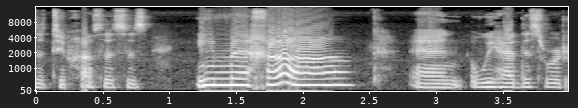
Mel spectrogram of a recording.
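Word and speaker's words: עמך: sound in the letter, we're gonna sound the shiva, even if it's in the middle of the word. Usually in the middle of the word, the shiva is silent. So ime, and this is a chaf with a, again, this is the cha, right? Your imecha.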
